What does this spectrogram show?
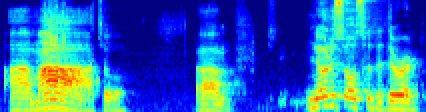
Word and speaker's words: amato: Here's a stress with here's a word with the most common stress in Italian. It's on the second to last syllable. So the stress is in the middle of the word. Amato.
